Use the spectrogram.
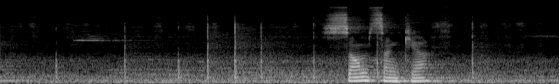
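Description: Chalk or marker writing on a board during a maths lesson, a series of light scratchy taps and short strokes spread across the clip, with a teacher speaking briefly over them.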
